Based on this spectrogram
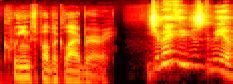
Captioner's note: soundbite of archived recording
